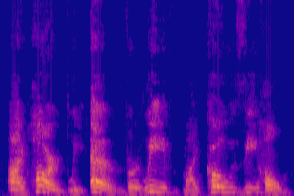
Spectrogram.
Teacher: Unstressed, stressed, Unstressed, stressed, unstressed, stressed, unstressed, stressed.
